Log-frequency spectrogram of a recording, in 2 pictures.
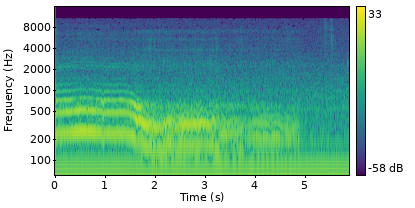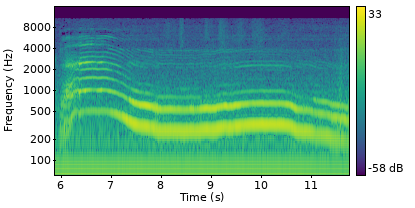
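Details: Angry domestic cat: a falling yowl turning into a rough, growling rumble, a brief lull, then an abrupt loud wail that swells and sustains with wavering pitch before tapering off.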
